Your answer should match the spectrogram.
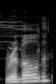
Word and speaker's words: ribald: I've never known how to say that. I know how to spell it. Yeah. R-I-B-A-L-D. Ribald? – Yeah. Ribald. It's like body.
